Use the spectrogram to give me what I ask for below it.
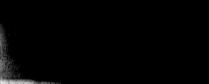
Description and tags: Dirty Tony's Kick Drum Mx 063
This is the Dirty Tony's Kick Drum. He recorded it at Johnny's studio, the only studio with a hole in the wall!
It has been recorded with four mics, and this is the mix of all!
dirty, drum, kick, kit, pack, punk, raw, realistic, tony, tonys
